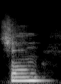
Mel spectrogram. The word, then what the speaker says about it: Chen: My profile is always there, Liav Chen, it's pronounced Chen.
